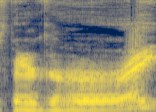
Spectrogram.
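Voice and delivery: "great" dropped deep and drawn out. Showing another speaker how to do the voice: deeper Tony the Tiger voice. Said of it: "You gotta go deeper, Brian".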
